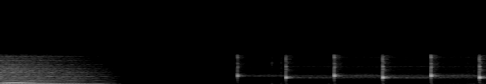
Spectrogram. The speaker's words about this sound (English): Oh, draft day comes, but once a year, each tick of the clock, the time draws near, where there'll be hope for every team in the National Football League.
